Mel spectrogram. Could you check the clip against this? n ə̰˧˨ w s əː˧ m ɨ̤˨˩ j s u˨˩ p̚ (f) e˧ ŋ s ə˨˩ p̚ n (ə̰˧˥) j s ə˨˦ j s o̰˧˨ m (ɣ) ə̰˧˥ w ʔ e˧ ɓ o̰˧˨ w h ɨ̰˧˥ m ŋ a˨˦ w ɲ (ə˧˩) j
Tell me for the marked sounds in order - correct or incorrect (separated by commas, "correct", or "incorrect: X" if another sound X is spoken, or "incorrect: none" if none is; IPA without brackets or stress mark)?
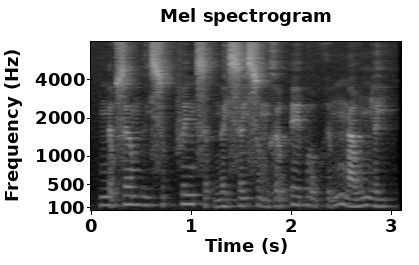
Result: correct, incorrect: ə˧˩, correct, incorrect: ə˧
